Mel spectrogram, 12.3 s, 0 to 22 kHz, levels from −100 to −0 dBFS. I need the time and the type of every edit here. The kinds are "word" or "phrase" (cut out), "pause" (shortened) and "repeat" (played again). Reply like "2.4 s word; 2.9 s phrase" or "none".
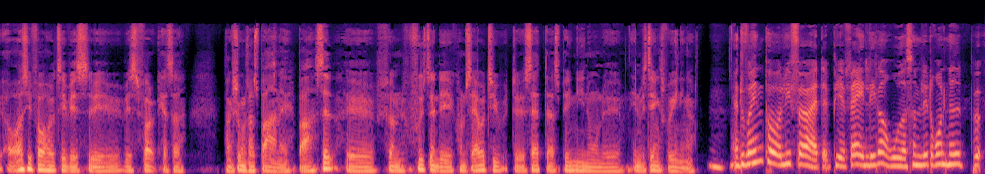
none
